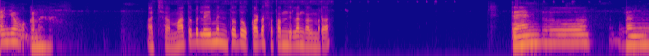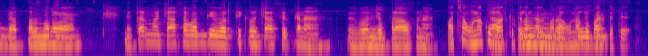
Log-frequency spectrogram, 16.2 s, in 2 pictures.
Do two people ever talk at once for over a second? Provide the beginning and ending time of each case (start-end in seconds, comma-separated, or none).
13.8-15.7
